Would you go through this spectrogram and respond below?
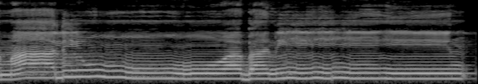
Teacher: ادغام مع الغنہ کیونکہ تنوین کے بعد حروف ادغام مع الغنہ کے 4 حرفوں میں سے واو ہے. و بنین، یا مدہ یا ساکن سے پہلے زیر ہے یا مدہ، اس کو ایک الف کے برابر کھینچ کے پڑھیں گے.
